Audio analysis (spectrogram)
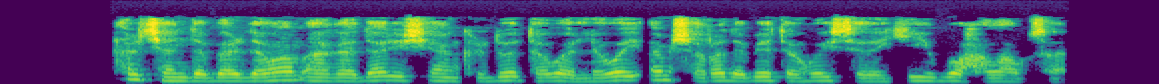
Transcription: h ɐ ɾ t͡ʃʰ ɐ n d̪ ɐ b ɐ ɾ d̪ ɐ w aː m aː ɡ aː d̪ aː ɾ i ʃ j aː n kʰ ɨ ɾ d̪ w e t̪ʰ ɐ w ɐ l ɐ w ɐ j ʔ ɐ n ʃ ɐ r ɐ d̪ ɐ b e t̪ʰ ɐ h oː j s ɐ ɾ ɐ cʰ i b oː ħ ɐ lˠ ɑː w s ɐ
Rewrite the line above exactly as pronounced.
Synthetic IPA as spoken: h ɐ ɾ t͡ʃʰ ɐ n d̪ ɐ b ɐ ɾ d̪ ɐ w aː m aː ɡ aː d̪ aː ɾ i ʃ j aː n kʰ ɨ ɾ d̪ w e t̪ʰ ɐ w ɐ l ɐ w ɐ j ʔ ɐ m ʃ ɐ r ɐ d̪ ɐ b e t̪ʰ ɐ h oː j s ɐ ɾ ɐ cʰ i b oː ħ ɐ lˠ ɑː w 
